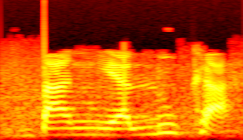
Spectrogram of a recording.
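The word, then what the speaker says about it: Banja Luka: so you had to pronounce names like banya lucca which was spelt banja luca and you know names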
